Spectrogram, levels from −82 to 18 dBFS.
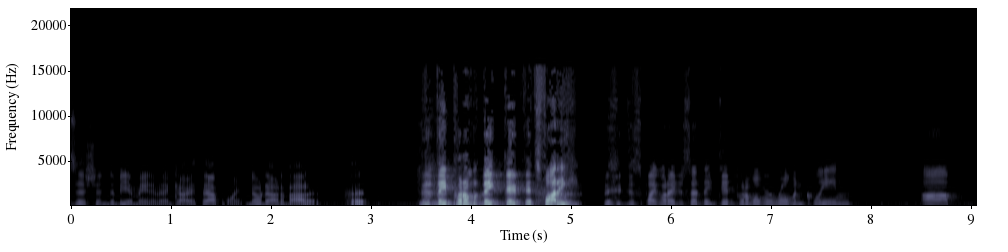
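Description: Nothing in this speech recording points to a technical problem: the background noise is just the room around the microphone, and the level shifts at about two and five seconds are simply the talker moving nearer to or farther from the mic.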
